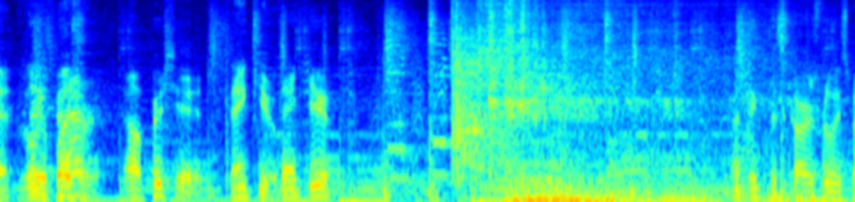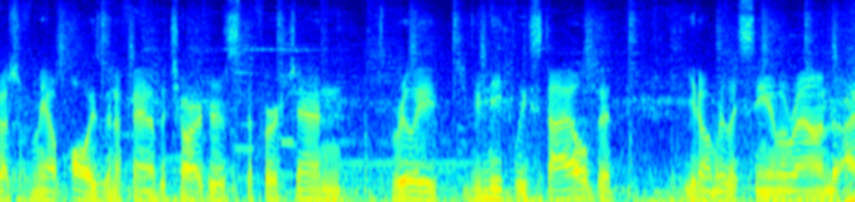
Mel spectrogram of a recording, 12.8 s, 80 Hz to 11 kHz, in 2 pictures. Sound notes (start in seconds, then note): 3.3 engine cranking and revving; 3.6 upbeat music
